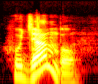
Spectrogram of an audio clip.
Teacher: the tone goes high so that I can know that you're actually greeting someone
